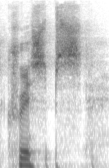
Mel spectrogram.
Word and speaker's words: crisps: crisps and Papa's because crisps has the s the P and the S and it's a bit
